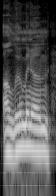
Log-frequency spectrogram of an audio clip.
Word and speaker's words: aluminum: be in aluminum or aluminium for all the uh fans of bush yes right and the band and uh and everyone living in the UK or people who just prefer that sort of spelling pronunciation aluminum adant are used in vaccines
